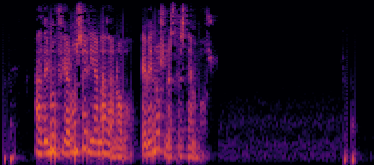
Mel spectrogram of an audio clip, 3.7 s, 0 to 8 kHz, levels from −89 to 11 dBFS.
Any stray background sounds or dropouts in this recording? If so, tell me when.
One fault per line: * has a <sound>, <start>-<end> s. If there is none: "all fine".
all fine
